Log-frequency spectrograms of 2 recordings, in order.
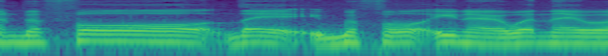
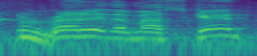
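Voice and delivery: high, silly officer's call; hammed-up high military call; mock drill command; 9 semitones higher than usual. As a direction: sing out a pretend musket order.

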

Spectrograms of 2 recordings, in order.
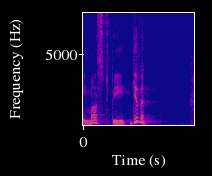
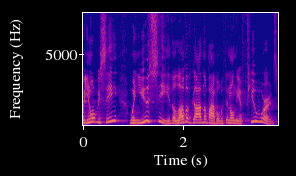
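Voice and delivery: ordinary talk

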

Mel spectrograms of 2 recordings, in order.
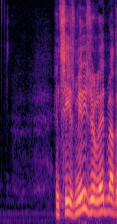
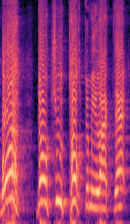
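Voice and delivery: louder, higher stern scold; daddy scolding; 6 semitones higher, 8 dB louder than usual. Retold or imitated. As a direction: scold the boy like his daddy. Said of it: "my daddy getting on to me".

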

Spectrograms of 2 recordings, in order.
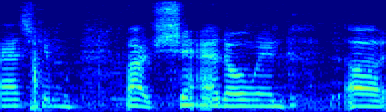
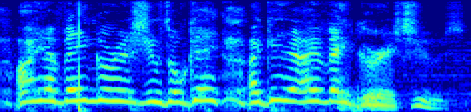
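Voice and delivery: loud and high, snapping back; angry shout; 10 semitones higher, 5 dB louder than usual. Acted. Snapping back at his friend about his anger issues, shouting. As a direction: yell it in defensive anger.

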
